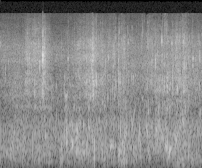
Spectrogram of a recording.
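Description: Shallow, clear stream flowing: a steady rush of water with a few faint ticks.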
